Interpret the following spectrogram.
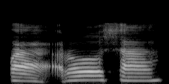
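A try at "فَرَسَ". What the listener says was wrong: Nggak boleh ditekan. Farosa, nggak boleh. Farosya.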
